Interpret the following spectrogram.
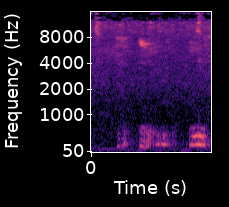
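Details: Six-week-old Labrador Retriever puppies, a litter of six born January 18, 2022, on an indoor live puppy cam: three soft, low whimpering coos over two and a half seconds, the last one longest and steadiest.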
